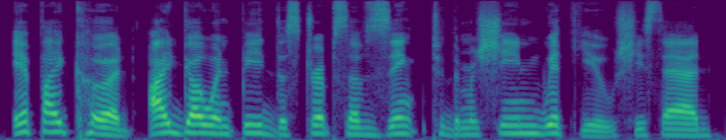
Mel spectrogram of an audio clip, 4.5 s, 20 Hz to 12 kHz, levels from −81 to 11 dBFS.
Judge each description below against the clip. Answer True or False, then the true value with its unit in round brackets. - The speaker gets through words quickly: True (240 wpm)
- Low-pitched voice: False (175 Hz)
